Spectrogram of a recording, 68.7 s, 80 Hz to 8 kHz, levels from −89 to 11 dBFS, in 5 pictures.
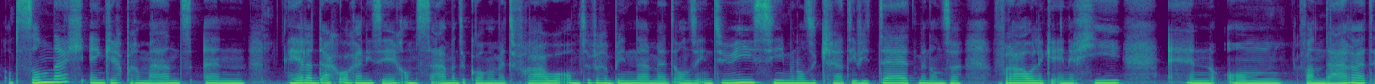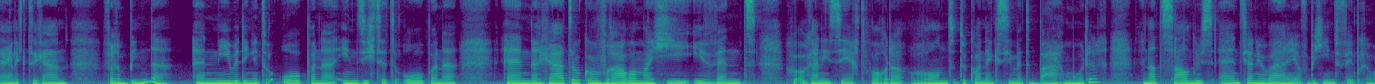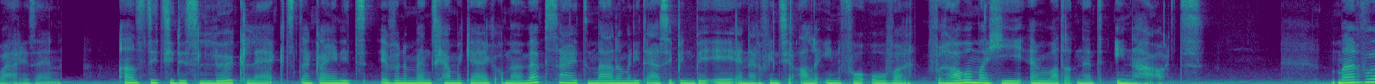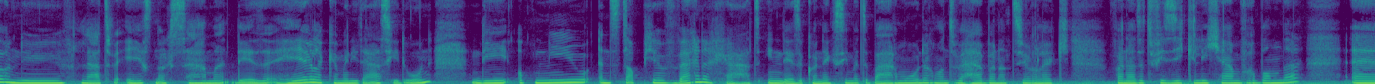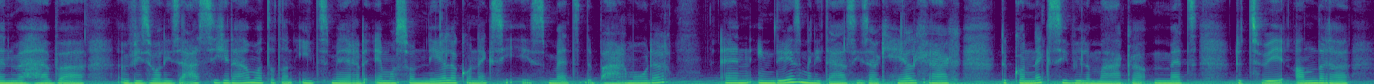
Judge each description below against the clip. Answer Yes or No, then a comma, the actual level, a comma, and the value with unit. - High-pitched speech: Yes, high, 205 Hz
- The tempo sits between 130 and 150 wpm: Yes, average, 145 wpm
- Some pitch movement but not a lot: No, narrow, 1.9 semitones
